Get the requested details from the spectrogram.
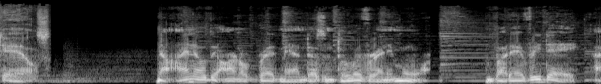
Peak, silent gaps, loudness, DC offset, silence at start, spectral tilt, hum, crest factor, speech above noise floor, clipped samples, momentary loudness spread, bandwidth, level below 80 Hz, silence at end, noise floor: -2 dBFS; none; -13 LUFS; under 0.1%; 0 s; -5.5 dB/octave; none; 12 dB; 30 dB; under 0.1%; 9 LU; 17.5 kHz; -48 dBFS; 0 s; -43 dBFS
